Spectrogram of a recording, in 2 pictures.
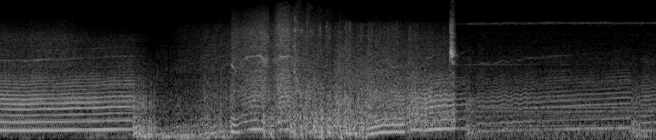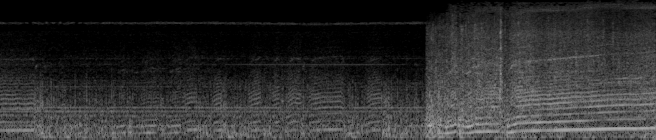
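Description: A rally car engine revs hard and shifts gears as the car speeds along.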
